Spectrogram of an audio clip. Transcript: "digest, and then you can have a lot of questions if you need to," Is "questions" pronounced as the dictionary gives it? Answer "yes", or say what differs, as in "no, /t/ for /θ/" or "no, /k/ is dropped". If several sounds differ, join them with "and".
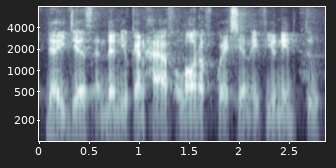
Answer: no, /z/ is dropped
